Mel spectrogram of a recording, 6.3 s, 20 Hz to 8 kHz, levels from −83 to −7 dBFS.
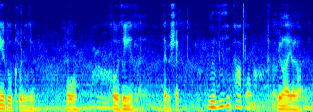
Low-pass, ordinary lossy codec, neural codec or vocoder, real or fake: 7.2 kHz; none; codec, 16 kHz, 2 kbps, FreqCodec, larger model; fake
